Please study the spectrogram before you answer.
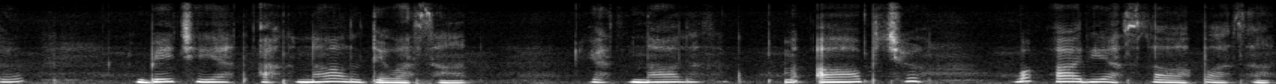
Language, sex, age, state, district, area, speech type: Kashmiri, female, 18-30, Jammu and Kashmir, Bandipora, rural, spontaneous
